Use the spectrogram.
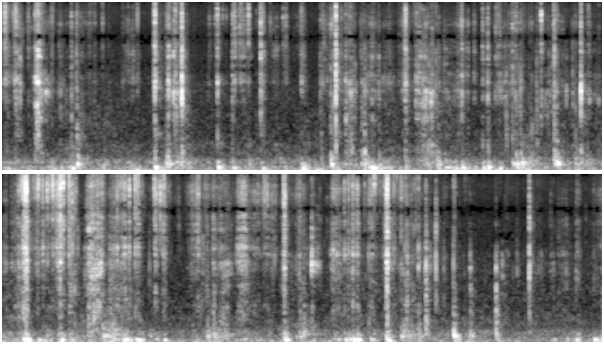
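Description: A solid, dry, dark brown bar of soap is carved with a utility knife blade while held in a long-nailed hand. Many quick, dry scraping and crumbling cuts follow one another, with a bright, crisp texture and almost no ring.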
